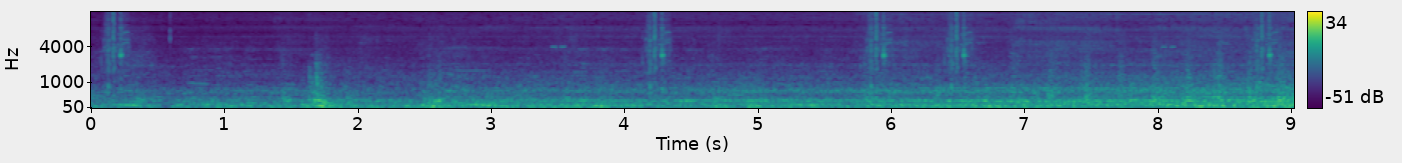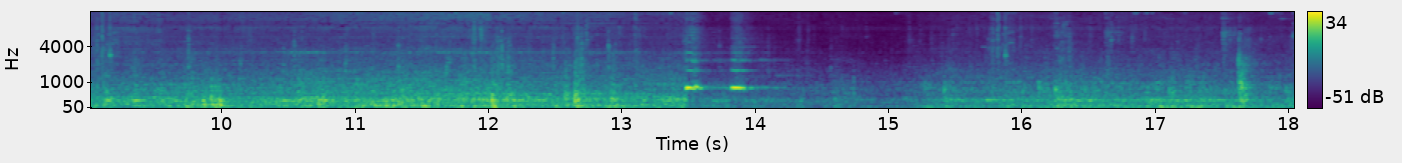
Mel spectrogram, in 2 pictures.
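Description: Small narrow-gauge steam tank locomotive passing slowly close by, hissing steam from its cylinders, the sound building as it draws near. There is a short high toot about three-quarters of the way through.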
